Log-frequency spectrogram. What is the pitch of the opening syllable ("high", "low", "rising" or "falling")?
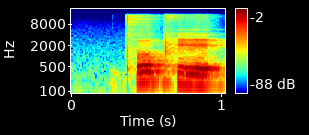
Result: high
